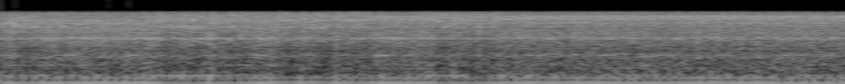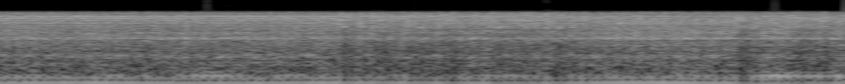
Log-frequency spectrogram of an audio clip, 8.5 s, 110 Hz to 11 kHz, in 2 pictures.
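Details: 1996 Saab 900S at idle with a loud, constant high-pitched hiss or whir from the belt and pulley area of the engine; cause unknown.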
